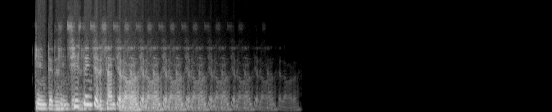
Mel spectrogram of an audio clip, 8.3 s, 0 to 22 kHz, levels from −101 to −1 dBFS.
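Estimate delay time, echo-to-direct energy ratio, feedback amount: 342 ms, −6.0 dB, 58%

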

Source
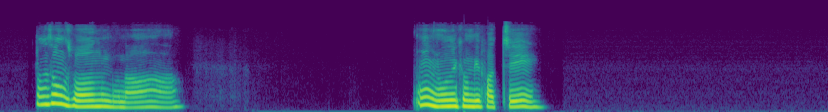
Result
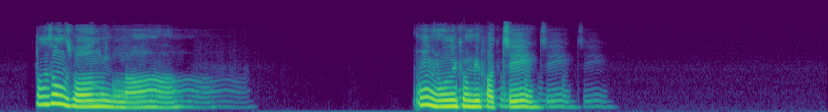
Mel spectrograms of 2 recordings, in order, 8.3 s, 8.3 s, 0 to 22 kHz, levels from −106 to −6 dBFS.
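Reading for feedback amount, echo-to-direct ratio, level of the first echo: 28%, −18.0 dB, −18.5 dB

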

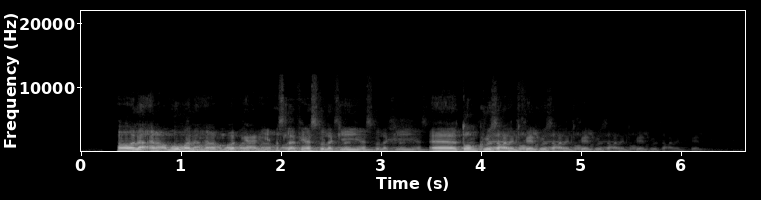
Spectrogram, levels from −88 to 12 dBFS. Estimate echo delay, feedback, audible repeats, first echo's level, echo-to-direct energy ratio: 552 ms, 28%, 3, −10.5 dB, −10.0 dB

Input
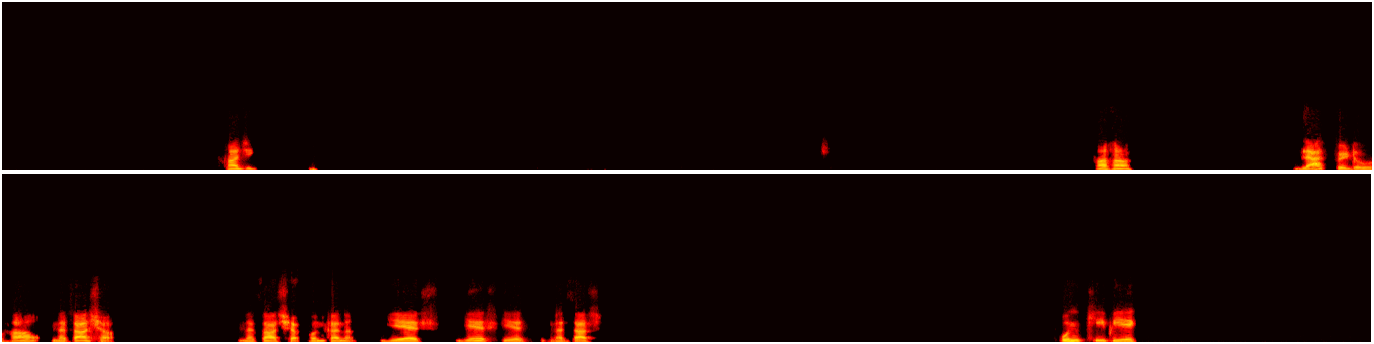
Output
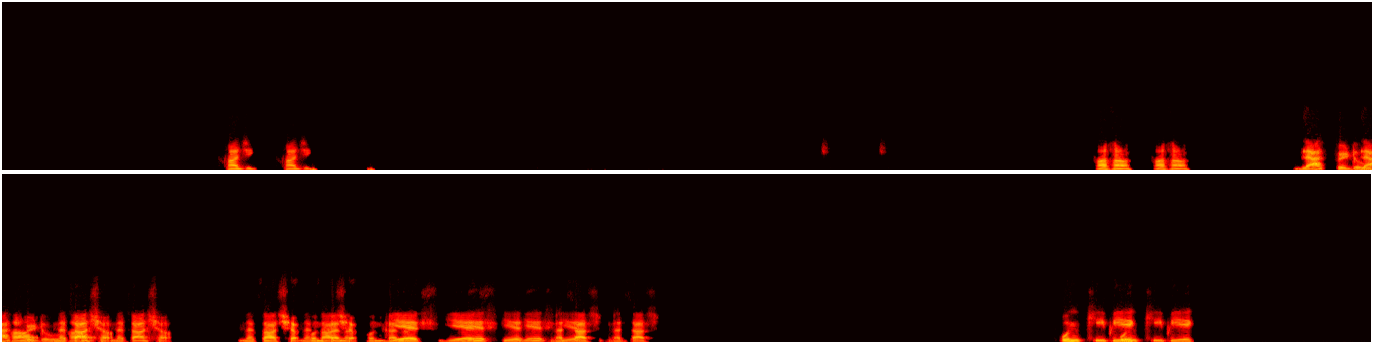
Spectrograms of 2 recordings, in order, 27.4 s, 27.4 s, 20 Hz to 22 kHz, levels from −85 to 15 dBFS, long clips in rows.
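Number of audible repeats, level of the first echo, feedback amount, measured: 1, −3.5 dB, repeats not evenly spaced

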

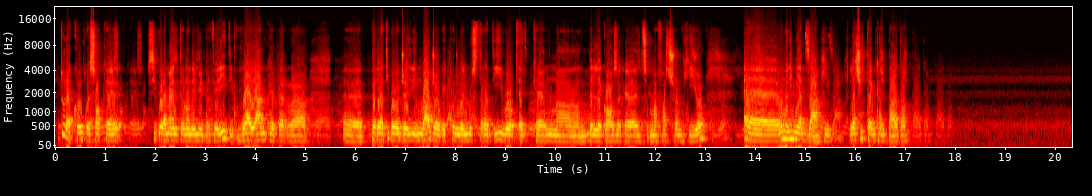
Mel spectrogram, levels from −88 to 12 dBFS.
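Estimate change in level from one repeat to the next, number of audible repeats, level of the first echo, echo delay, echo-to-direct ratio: −6.0 dB, 2, −17.0 dB, 468 ms, −16.0 dB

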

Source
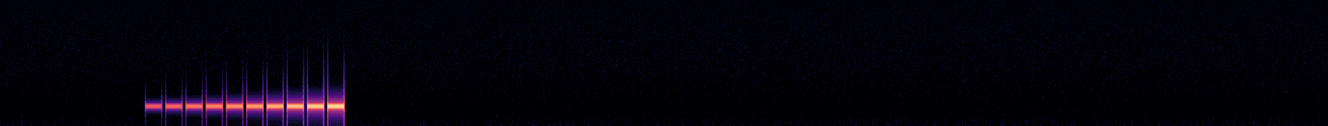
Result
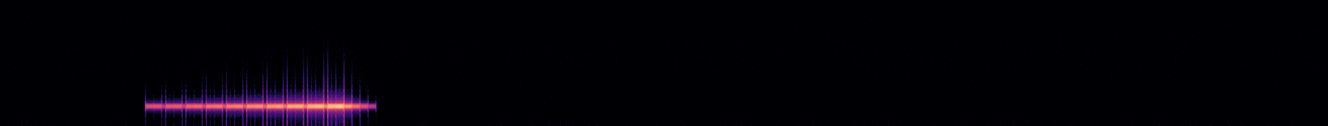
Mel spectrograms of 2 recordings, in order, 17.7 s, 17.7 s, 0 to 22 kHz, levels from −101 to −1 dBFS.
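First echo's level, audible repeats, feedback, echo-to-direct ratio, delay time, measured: −10.5 dB, 3, 36%, −10.0 dB, 107 ms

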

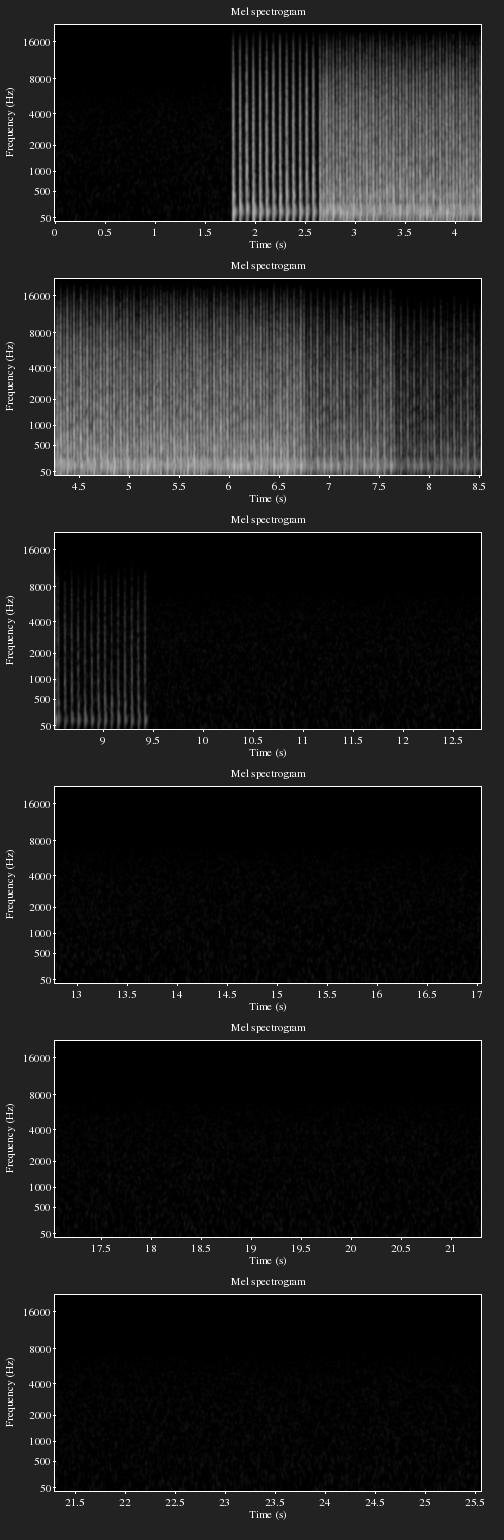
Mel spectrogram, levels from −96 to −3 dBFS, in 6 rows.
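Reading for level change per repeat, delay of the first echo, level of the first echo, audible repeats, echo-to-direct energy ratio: −12.0 dB, 901 ms, −7.5 dB, 3, −7.0 dB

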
